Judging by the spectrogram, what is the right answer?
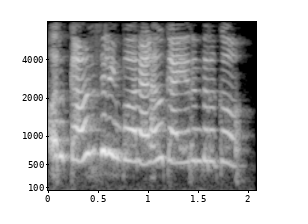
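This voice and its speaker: A woman voicing a hurt young wife in a cartoon drama, crying and accusing her husband loudly. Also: very high voice, steady tone, quick pace. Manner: loud, accusing, bitter. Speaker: voice actor.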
